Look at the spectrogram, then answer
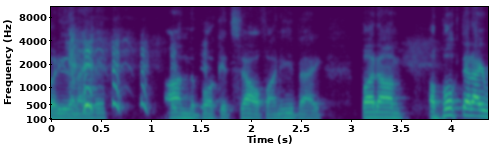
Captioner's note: laughing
